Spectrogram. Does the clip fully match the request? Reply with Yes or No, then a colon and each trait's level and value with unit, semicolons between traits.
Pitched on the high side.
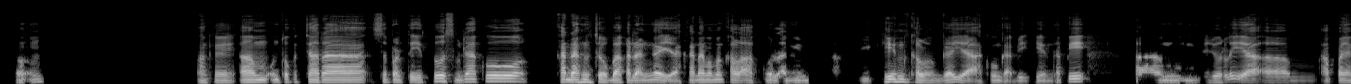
No: very low, 95 Hz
